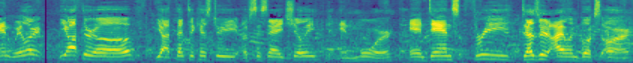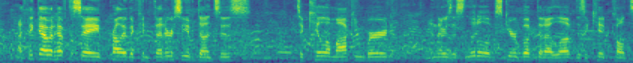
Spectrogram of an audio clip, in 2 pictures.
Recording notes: Asks authors and attendees at the 2015 Books by the Banks festival.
